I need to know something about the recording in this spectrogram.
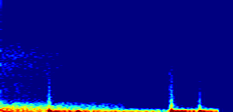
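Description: Broadcast transition sound effect under a title card: a deep boom fading out, then two pairs of soft low thuds in a heartbeat rhythm, cut off abruptly.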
